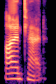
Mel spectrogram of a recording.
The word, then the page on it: ironclad: Indian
